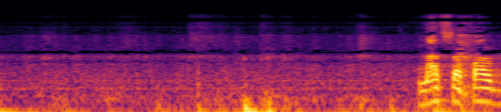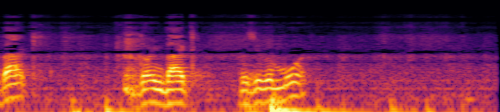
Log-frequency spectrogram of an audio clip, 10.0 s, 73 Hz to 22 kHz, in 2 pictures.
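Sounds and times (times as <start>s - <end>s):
steady low rumble: 0.0s - 10.0s
soft low thump: 7.6s - 9.4s.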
